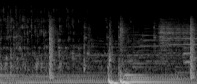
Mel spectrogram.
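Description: Used Cinestill DF96 black-and-white film developer poured from a developing tank back into a jug, a short gush of liquid splashing against a low steady hum, with a faint tap or clink before it.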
